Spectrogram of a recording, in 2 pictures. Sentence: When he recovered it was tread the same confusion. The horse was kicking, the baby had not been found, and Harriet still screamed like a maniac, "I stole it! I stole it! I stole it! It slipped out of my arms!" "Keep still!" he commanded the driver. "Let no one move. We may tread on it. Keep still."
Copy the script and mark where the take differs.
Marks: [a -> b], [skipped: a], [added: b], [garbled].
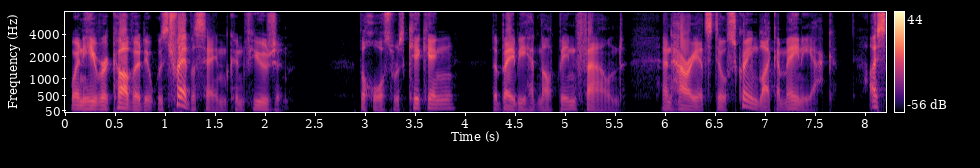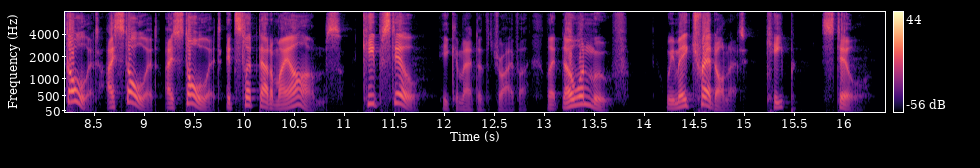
When he recovered it was tread the same confusion. The horse was kicking, the baby had not been found, and Harriet still screamed like a maniac, "I stole it! I stole it! I stole it! It slipped out of my arms!" "Keep still!" he commanded the driver. "Let no one move. We may tread on it. Keep still."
